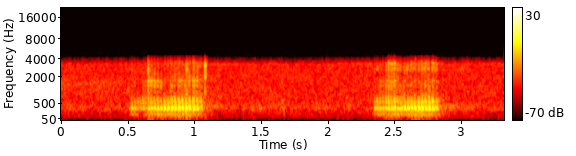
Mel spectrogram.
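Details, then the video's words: Sleeping male dog snoring: two raspy, buzzing snores nearly two seconds apart, each lasting about half a second, in a quiet room. "My snoring dog"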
